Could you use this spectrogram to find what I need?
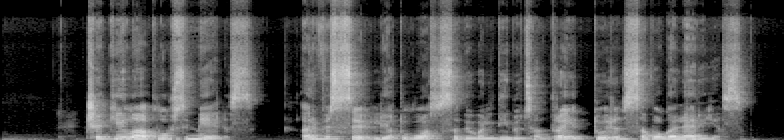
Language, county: Lithuanian, Vilnius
